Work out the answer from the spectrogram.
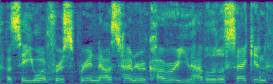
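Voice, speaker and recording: Man, winded soccer coach, breathy sighs, slightly high voice, outdoors. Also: flat delivery, rapid-fire, fairly bright tone, a little hiss or hum. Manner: breathy, sighing between phrases. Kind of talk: instructional vlog.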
